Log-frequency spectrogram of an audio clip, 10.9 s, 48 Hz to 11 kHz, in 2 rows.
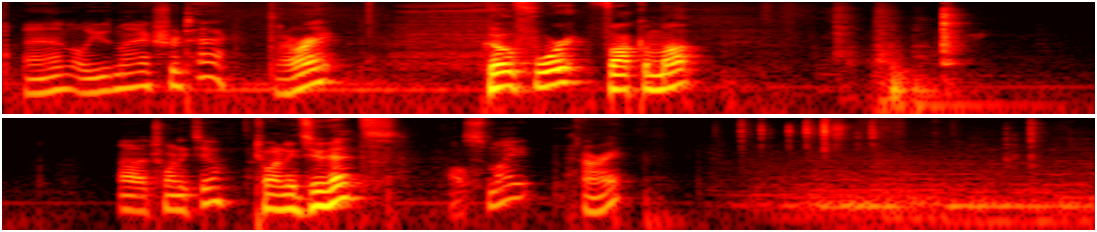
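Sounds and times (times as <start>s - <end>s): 
speech: 0.1s - 3.6s, 6.0s - 8.7s
handful of dice rolling across a hard surface: 9.0s - 10.0s.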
